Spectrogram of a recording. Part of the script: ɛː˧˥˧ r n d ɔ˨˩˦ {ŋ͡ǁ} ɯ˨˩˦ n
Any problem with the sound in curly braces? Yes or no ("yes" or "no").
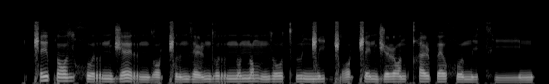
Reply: yes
